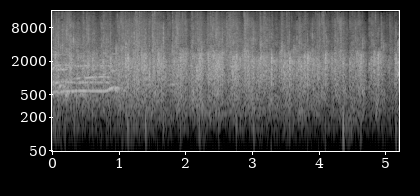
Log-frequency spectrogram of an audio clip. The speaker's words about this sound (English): That's bigger applause so great.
